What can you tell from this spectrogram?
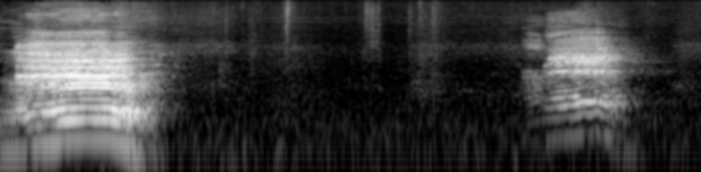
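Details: Cow on an Indian dairy farm: a loud, rough moo of about a second, then after a quiet gap a second, shorter and softer moo.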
